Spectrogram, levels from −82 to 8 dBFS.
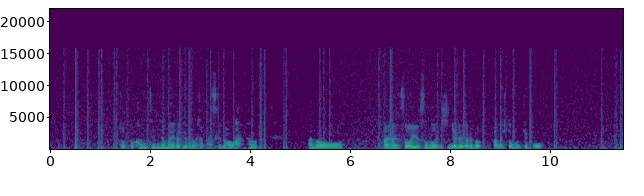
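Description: From start to finish, a noise reduction stage has been pushed too hard, producing overdone noise removal. It treats any frequency band that sits close to its noise estimate as disposable and pulls it far down or mutes it, so the softer components of the speech are stripped away along with the noise. The gaps between phrases collapse into near silence scattered with twinkling specks.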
